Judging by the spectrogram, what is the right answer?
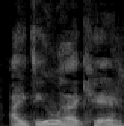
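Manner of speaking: slow, deliberately overly nice and extra-polite tone. Retelling a reply to a rude client: imitating a pointedly extra-polite reply. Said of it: "extra nice and polite".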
